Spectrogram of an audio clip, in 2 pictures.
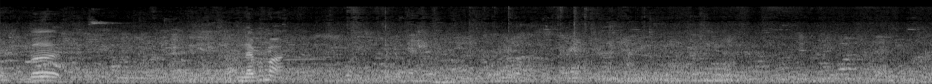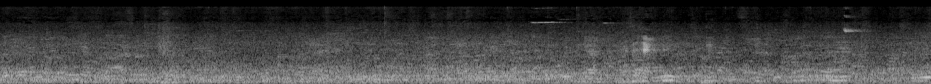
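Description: A crowd of men and women chatter all around in a large echoing hall.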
